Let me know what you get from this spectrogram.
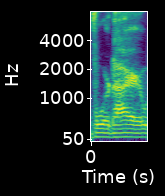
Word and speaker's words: voir dire: And then another big thing that happens at the jury selection stage, or what we in Texas call voir dire, which is, for our non-Texas listeners, is a major mispronunciation of the original French phrase, but it's sort of in our nomenclature.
